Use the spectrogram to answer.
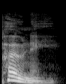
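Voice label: "pony", British English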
